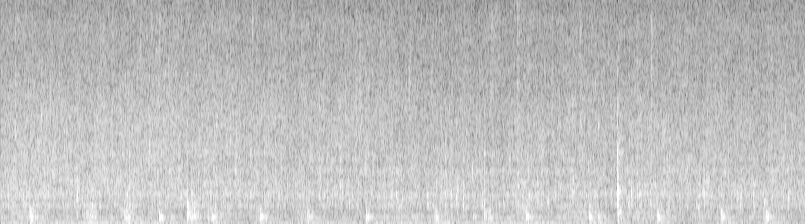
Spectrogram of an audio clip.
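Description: Coconut curds (latik) frying in coconut oil rendered from coconut milk, with a steady sizzle and many small pops, while a spatula stirs and scrapes the pan. There is one sharper tap about six seconds in.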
